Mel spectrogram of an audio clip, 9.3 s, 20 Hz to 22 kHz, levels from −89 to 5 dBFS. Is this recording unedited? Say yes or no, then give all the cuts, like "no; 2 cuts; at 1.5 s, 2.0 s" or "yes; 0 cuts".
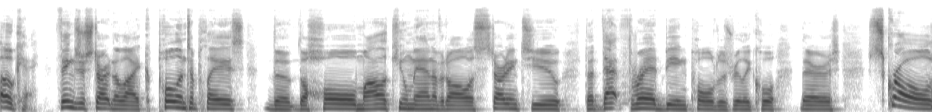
yes; 0 cuts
